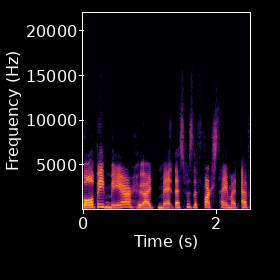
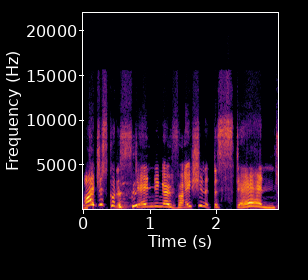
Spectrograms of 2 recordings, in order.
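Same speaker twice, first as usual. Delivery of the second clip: mock scream, higher pitch; 5 semitones higher than usual. Retelling a comedian's response to a silent audience: imitating someone screaming. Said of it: "Starts screaming at them".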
